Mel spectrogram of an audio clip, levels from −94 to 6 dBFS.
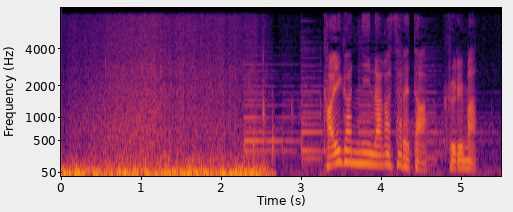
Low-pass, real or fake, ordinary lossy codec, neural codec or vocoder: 7.2 kHz; real; none; none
